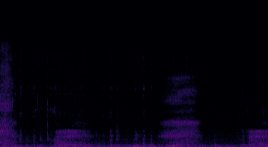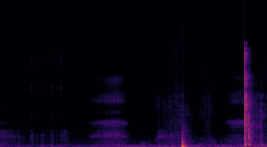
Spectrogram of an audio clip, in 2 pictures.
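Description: Pencil sketching on paper: soft scratchy strokes in short runs every second or two. About nine seconds in comes a sharp knock, and another follows a second later.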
